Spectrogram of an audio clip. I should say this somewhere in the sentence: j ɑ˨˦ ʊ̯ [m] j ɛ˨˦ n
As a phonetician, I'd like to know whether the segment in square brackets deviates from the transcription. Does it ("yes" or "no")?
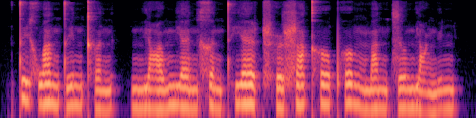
no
